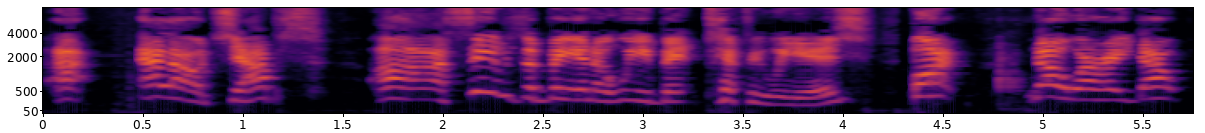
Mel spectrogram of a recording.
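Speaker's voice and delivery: high, loud put-on British officer accent; jolly British accent, hammed up; mock posh English. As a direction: ham up a clueless English officer. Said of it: "English morons over here".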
